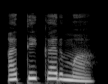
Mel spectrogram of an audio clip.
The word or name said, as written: ಅತಿಕರ್ಮ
